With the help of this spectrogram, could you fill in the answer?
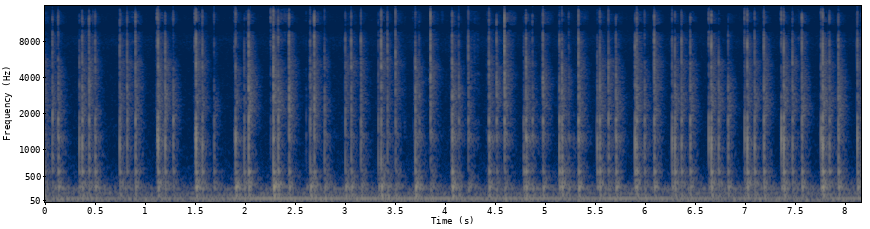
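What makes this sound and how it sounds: Long acrylic nails tap rapidly near the top of a Clorox disinfecting wipes canister, a mid-sized hollow plastic cylinder. The result is a quick, uneven stream of short, dry clicks with almost no ring, over a faint, steady low hum.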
